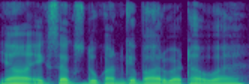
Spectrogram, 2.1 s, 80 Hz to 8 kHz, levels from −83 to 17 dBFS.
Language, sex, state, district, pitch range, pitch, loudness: Hindi, male, Jharkhand, Ranchi, 110-115 Hz, 115 Hz, -16 LUFS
